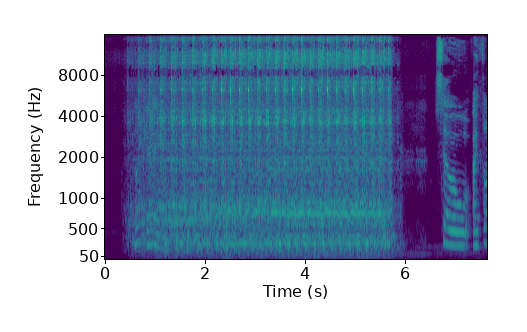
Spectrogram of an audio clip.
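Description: A newly bought home sewing machine runs steadily for about five and a half seconds, a loud, even mechanical whir with rapid needle ticking, then stops; a voice speaks briefly afterward.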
